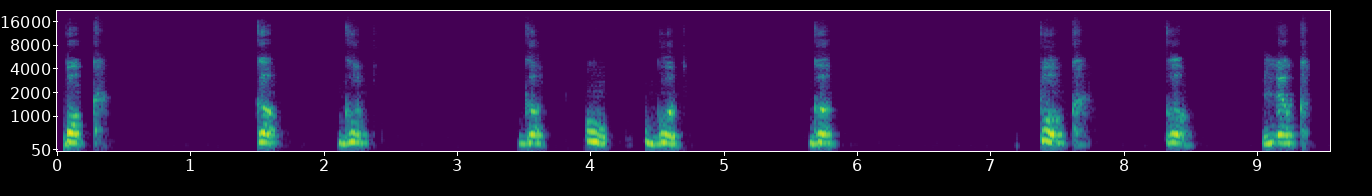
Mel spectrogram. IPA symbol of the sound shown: ʊ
